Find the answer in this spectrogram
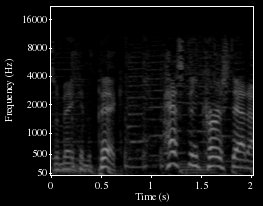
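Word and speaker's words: Kjerstad: But there's a silent J in Kerstad.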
